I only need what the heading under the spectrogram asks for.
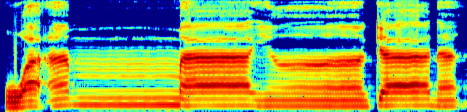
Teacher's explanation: واو کو جب پڑھیں گے دونوں ہونٹ گول کرنے ہیں. وَأَمَّا میم کے آگے الف ہے اور مد بھی ہے تو ہم نے اس کو لمبا کرنا ہے.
